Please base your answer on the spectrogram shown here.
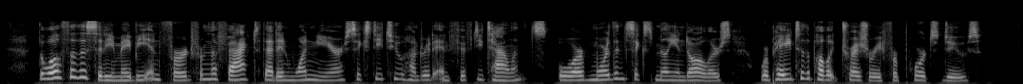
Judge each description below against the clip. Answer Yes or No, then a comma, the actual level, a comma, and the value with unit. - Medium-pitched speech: No, high, 200 Hz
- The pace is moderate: No, fast, 210 wpm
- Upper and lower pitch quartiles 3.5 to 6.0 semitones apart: Yes, average, 3.8 semitones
